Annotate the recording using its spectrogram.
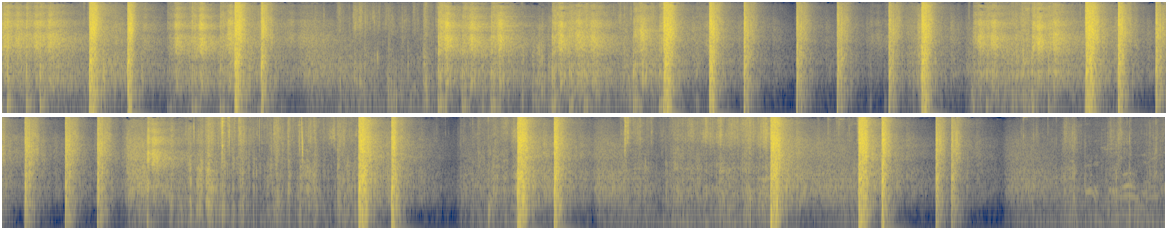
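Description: A pistol fired in quick pairs, some thirty shots in all, with short breaks between strings of fire.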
